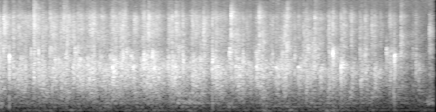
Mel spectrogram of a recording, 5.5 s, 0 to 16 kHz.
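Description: A large audience at a 2019 political gathering applauds loudly and steadily, a thick continuous roar of clapping that holds for the whole stretch.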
